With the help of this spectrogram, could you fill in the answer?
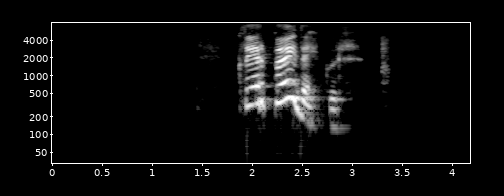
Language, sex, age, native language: Icelandic, female, 40-49, Icelandic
